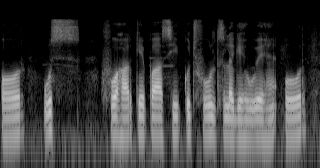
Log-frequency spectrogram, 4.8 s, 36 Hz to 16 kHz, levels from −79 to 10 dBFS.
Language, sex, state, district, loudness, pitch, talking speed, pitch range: Hindi, male, Uttar Pradesh, Saharanpur, -19 LUFS, 115 Hz, 150 wpm, 105-115 Hz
